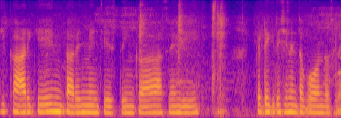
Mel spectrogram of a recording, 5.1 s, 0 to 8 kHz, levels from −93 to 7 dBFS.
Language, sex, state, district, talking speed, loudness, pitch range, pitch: Telugu, female, Andhra Pradesh, Anantapur, 140 wpm, -17 LUFS, 160-175 Hz, 165 Hz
